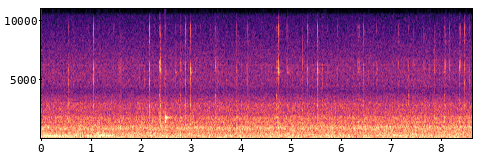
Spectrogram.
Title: Clicking noise (HDD from Dealextreme) video 2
